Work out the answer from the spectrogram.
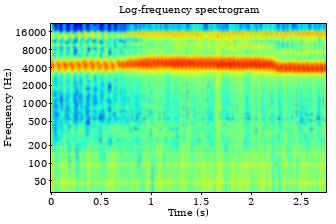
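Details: Canary song: a continuous very fast high trill, beginning as distinct pulses and merging into a smooth rolling buzz that drops slightly in pitch near the end.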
